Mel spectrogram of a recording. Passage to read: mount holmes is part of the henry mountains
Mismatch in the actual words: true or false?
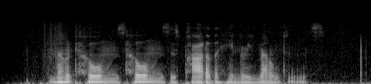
true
